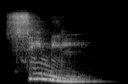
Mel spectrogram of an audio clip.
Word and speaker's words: símil: Y me estoy refiriendo al símil. Símil. ¿Men? Lleva acento en la primera I. Símil. Esta figura retórica, hermanos, significa semejante o parecido a otro.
